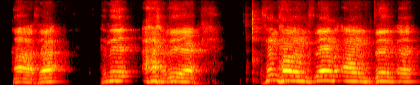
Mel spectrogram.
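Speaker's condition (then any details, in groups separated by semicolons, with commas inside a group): Dystonia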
